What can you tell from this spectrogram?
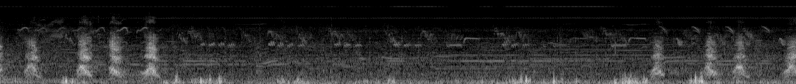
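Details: Puppies giving short, sharp, high yips and barks in loose bursts, some clustered in quick pairs and triplets, with small birds chirping steadily in the background outdoors.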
